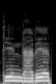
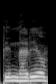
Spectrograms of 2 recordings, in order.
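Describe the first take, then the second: Both takes have the same delivery.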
